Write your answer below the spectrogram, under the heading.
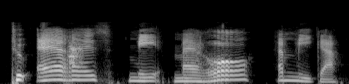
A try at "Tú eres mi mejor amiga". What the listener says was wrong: I'm going to correct you on the eres because it's not a double R. Tú eres.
